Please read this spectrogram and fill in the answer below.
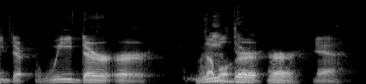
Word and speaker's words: Wiederer: Wiederer.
